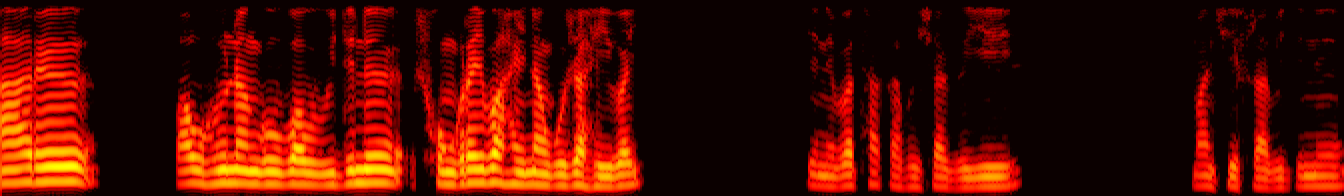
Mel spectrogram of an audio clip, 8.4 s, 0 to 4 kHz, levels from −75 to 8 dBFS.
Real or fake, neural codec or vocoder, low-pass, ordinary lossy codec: real; none; 3.6 kHz; none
